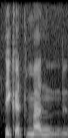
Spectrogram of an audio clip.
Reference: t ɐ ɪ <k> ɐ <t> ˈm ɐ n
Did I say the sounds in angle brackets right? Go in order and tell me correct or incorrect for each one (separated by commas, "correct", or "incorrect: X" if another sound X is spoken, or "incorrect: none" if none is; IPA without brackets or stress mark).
correct, correct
